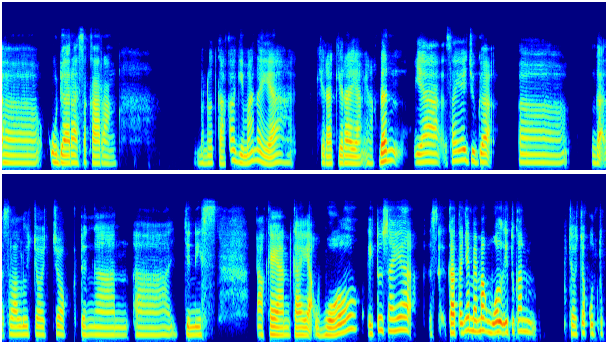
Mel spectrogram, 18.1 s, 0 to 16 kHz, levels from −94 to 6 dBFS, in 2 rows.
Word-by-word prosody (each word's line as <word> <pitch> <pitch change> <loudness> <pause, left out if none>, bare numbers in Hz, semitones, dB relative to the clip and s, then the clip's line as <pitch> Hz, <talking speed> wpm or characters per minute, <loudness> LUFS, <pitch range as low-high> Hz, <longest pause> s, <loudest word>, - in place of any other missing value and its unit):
eee, 165 -1 -2 0.2
udara 170 -1 +3
sekarang. 155 -2 -2 1.2
Menurut 160 0 -7
Kakak, 180 +11 -2
gimana 180 +6 -1
ya 170 +3 -1 0.3
kira-kira 160 0 0
yang 150 0 0
enak? 155 -1 -11
Dan 210 +3 +6 0.2
ya 185 0 +1
saya 210 +3 0
juga, 190 -3 +1 0.4
eee, 175 -1 -4 0.5
enggak 165 - -1
selalu 175 +2 -2
cocok 170 0 -3 0.2
dengan, 165 -1 -4
eee, 165 0 -5 0.2
jenis 170 -1 -2 0.6
pakaian 170 -1 +3
kayak 165 -1 +2
wol. 195 - +3
Itu 190 +9 -1
saya 265 +2 +2 0.3
se - - -11
katanya 210 +5 +6
memang 245 0 +5
wol 220 -1 +8
itu 225 +2 +1
kan 245 -2 -1 0.5
cocok 190 +2 -2
untuk, 200 0 -14
170 Hz, 115 wpm, -26 LUFS, 165-200 Hz, 1.2 s, wol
